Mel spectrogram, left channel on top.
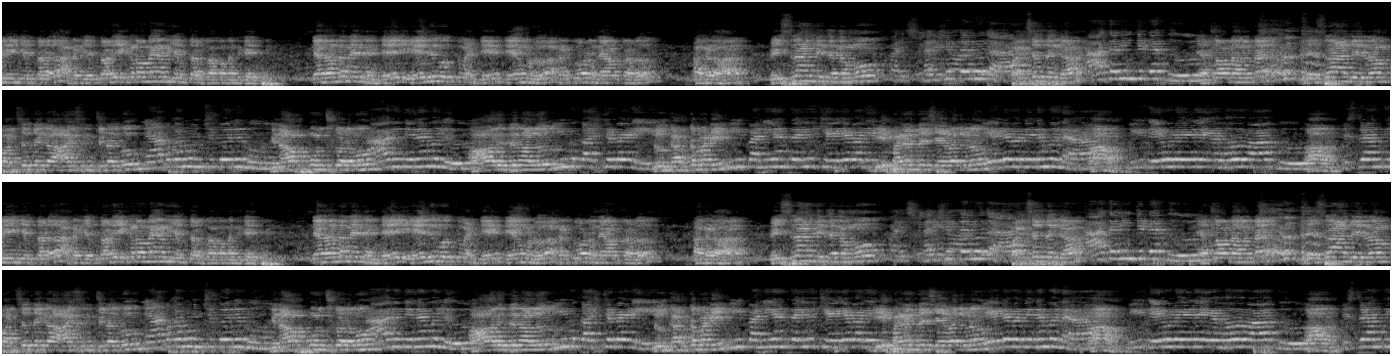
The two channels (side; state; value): both; normal; correlation 0.72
